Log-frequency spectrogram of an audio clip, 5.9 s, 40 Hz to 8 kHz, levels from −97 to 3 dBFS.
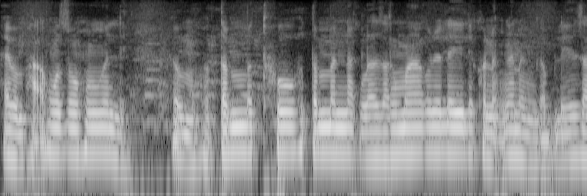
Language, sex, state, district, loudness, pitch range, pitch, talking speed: Wancho, male, Arunachal Pradesh, Longding, -18 LUFS, 115-125 Hz, 125 Hz, 255 wpm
